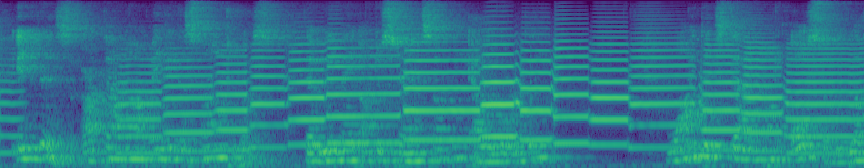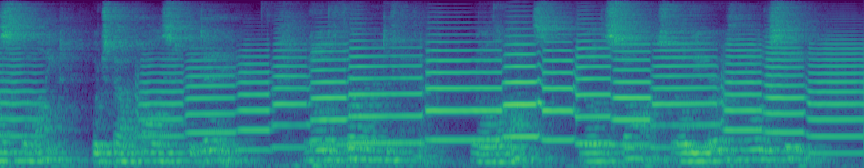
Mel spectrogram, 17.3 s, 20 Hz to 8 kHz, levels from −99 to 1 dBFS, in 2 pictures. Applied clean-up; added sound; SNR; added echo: none; Trumpet; -4 dB; reverberation time 1.1 s.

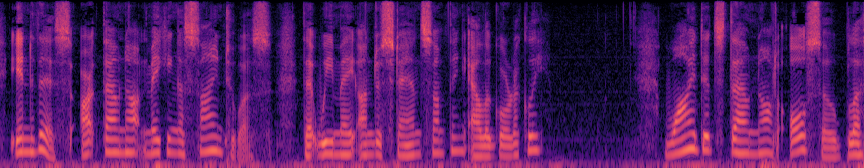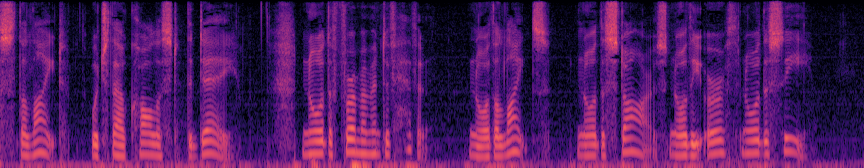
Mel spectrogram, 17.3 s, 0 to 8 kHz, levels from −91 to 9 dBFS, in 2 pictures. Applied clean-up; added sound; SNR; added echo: none; none; none; none.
